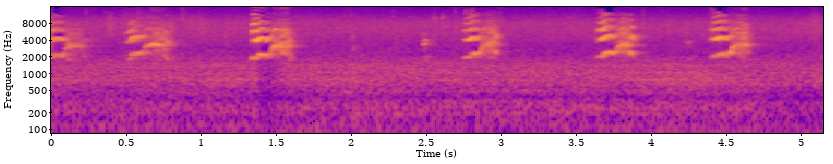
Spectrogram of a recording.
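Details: Cockatiels in a large outdoor aviary shared with turquoisine parrots, on a morning of hand feeding and sunbathing, give harsh, squawky calls repeated in short bursts roughly every second.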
